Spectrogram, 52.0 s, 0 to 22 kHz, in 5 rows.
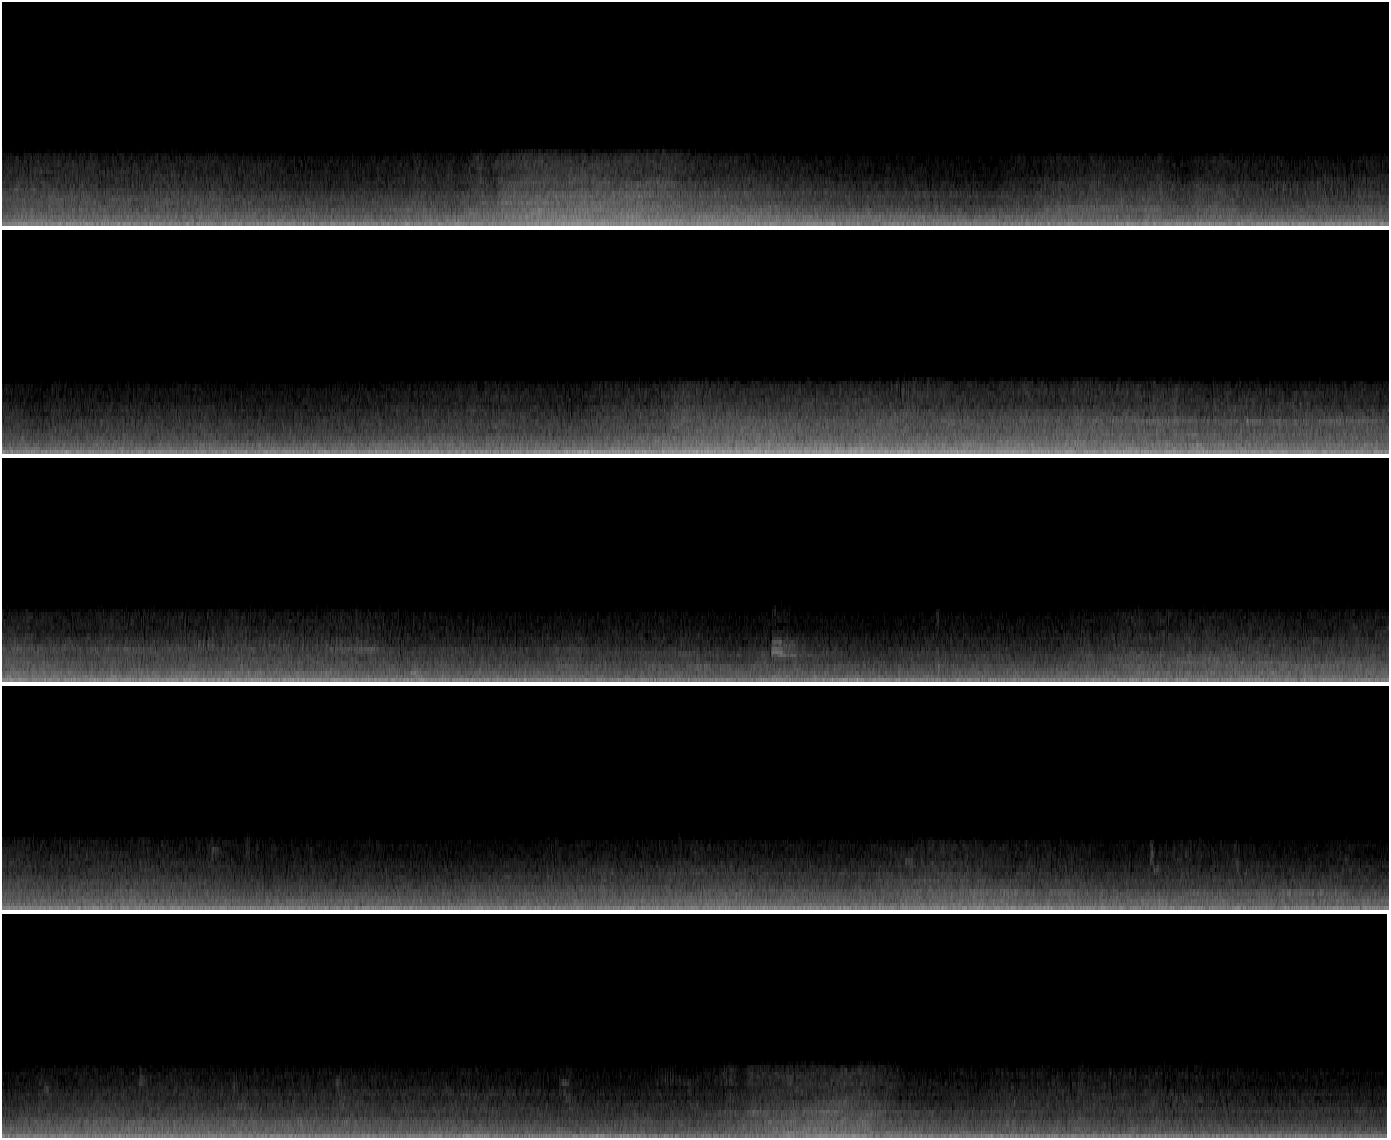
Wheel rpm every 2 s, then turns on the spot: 0, 0, 0, 0, 0, 0, 0, 0, 0, 0, 0, 0, 0, 0, 0, 0, 0, 0, 0, 0, 0, 0, 0, 0, 0, 0.
none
